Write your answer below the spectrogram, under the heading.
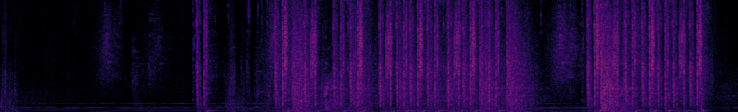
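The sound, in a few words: potato turrets firing in Scrap Mechanic video game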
